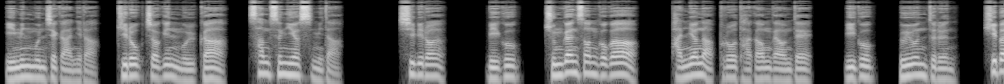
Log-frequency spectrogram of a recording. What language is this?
Korean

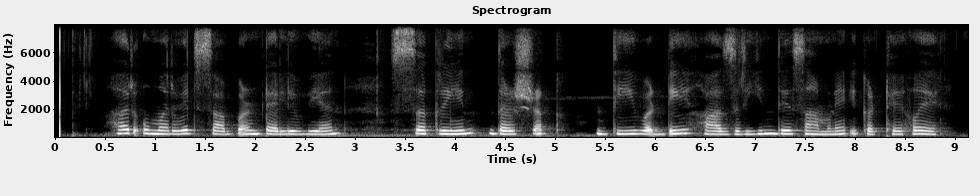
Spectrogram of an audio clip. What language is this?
Punjabi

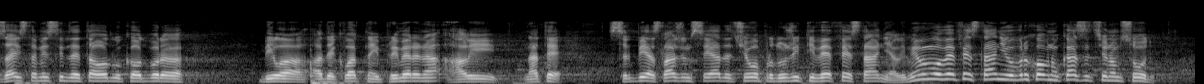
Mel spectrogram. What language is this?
Serbian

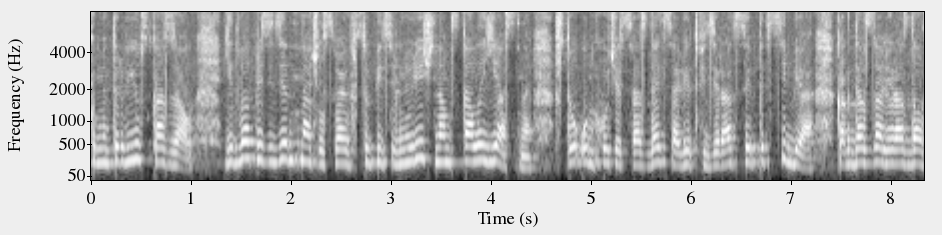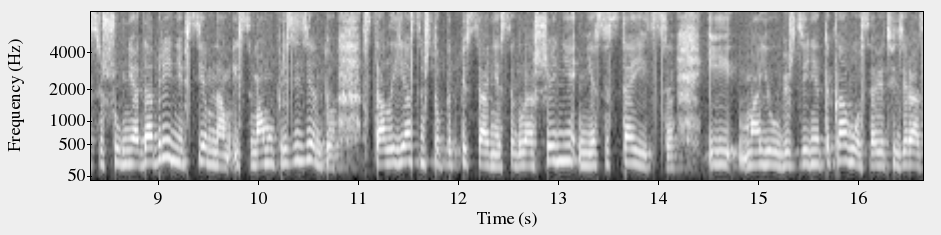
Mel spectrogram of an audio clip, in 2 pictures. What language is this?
Russian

